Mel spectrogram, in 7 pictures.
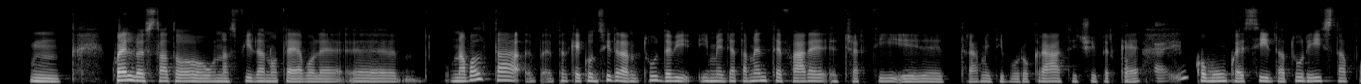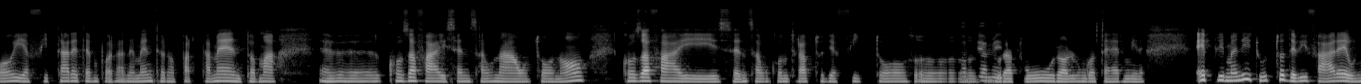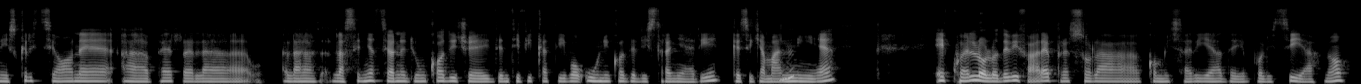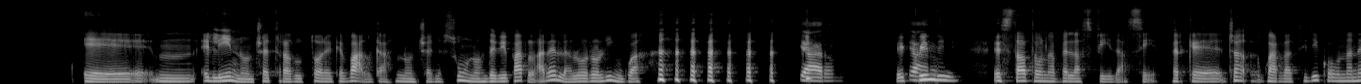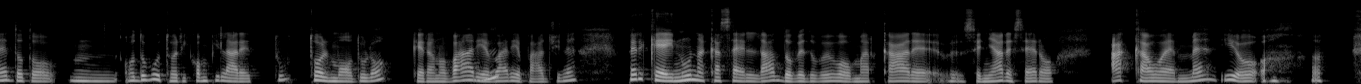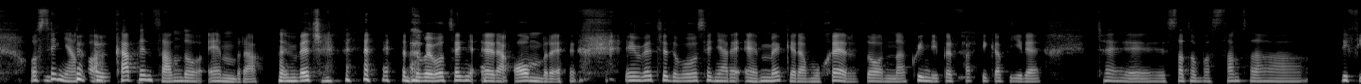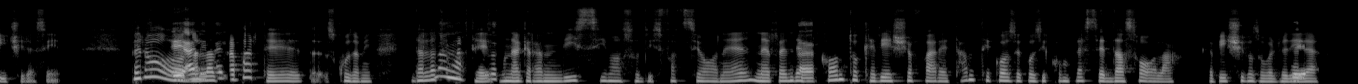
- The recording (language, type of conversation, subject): Italian, podcast, Qual è stata una sfida che ti ha fatto crescere?
- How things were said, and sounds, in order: in Spanish: "comisaría de policía"; other background noise; giggle; laughing while speaking: "ho"; chuckle; in Spanish: "hembra"; chuckle; in Spanish: "hombre"; chuckle; "dovevo" said as "doveo"; in Spanish: "mujer"; chuckle; "Certo" said as "erto"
